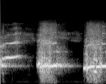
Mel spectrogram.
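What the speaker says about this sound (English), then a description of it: "Dog is in the same room as you" Two loud, close dog barks indoors, each a sharp burst followed by a sustained howling tail, separated by a brief pause, with no talking.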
